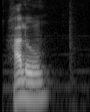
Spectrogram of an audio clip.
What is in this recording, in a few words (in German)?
"Hallo", German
